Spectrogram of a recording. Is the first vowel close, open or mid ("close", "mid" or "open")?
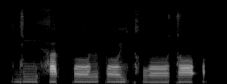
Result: close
